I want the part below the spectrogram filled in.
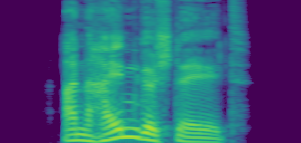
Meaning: past participle of anheimstellen
- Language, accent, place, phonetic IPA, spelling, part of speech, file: German, Germany, Berlin, [anˈhaɪ̯mɡəˌʃtɛlt], anheimgestellt, verb, De-anheimgestellt.ogg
